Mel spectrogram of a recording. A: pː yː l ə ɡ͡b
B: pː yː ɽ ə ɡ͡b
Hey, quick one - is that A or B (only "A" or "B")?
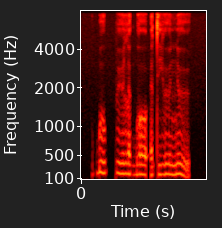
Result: A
